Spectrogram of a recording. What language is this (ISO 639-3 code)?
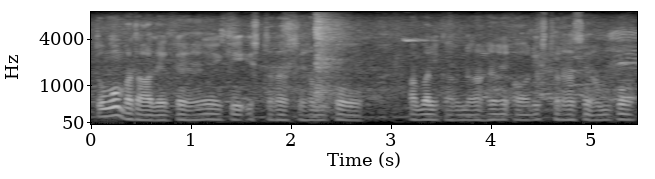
urd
